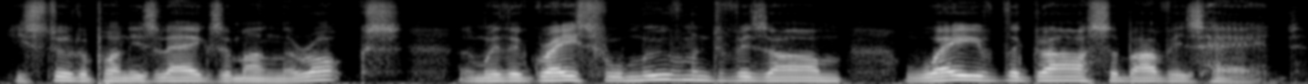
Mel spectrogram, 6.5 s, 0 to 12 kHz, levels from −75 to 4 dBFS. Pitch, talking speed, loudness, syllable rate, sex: 135 Hz, 200 wpm, -16 LUFS, 5.3 syllables/s, male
